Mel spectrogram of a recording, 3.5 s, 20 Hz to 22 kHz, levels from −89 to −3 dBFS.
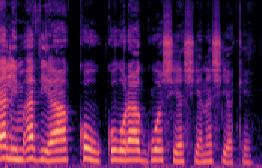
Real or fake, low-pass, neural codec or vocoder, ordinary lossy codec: fake; none; vocoder, 44.1 kHz, 128 mel bands every 512 samples, BigVGAN v2; none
